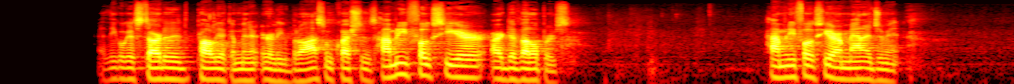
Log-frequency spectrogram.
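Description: A man speaks through a microphone in a calm presenting tone.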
